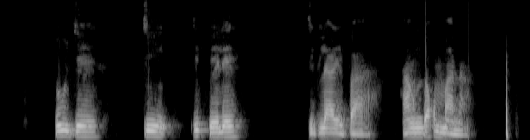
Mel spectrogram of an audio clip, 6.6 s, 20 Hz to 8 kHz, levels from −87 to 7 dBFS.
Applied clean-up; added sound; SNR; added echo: none; none; none; none.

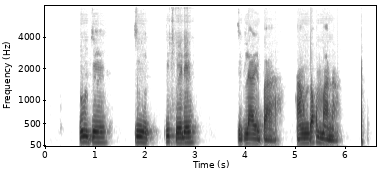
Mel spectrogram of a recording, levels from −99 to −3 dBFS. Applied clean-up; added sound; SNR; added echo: neural separator model SepFormer DNS4.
